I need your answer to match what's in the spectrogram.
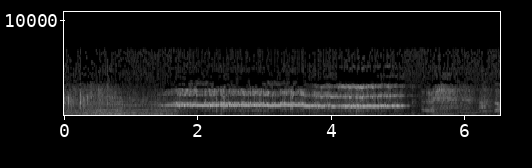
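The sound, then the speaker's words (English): A car pulls up with a long, loud, high-pitched brake squeal that holds steady for a few seconds before cutting off as the vehicle stops, followed by a brief engine rumble. “Gotta get them brakes fixed.”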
